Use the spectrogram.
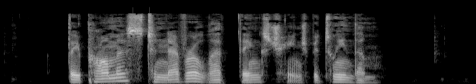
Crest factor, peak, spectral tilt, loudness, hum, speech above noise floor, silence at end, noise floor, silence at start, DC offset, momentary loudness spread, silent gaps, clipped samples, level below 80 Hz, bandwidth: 20 dB; 0 dBFS; -2 dB/octave; -17 LUFS; none; 55 dB; 1 s; -74 dBFS; 0.7 s; under 0.1%; 13 LU; none; under 0.1%; -54 dBFS; 12 kHz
